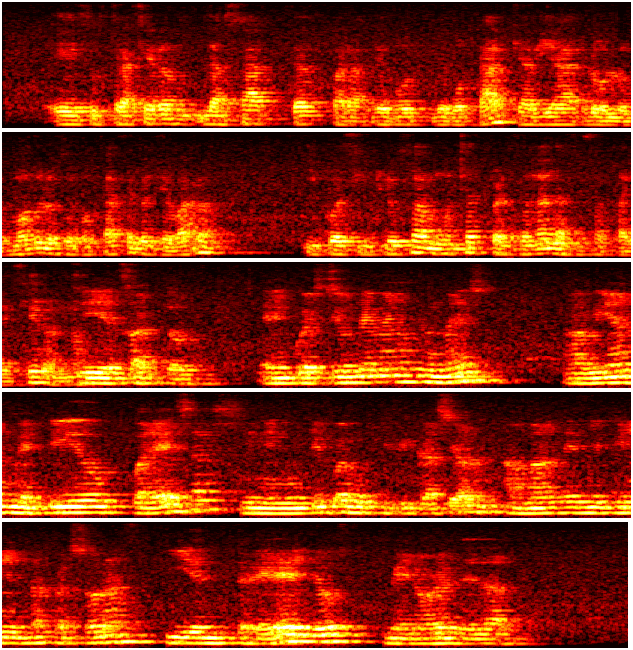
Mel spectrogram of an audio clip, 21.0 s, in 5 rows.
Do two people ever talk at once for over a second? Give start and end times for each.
none

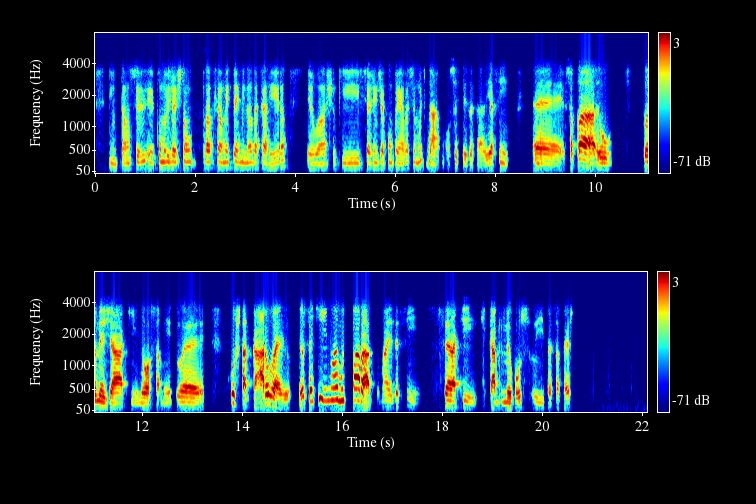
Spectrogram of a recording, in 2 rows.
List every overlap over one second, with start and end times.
none

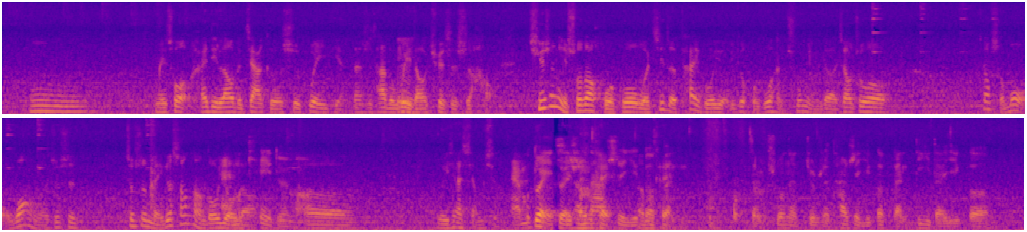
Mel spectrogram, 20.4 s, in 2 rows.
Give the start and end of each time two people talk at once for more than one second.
15.6-16.9

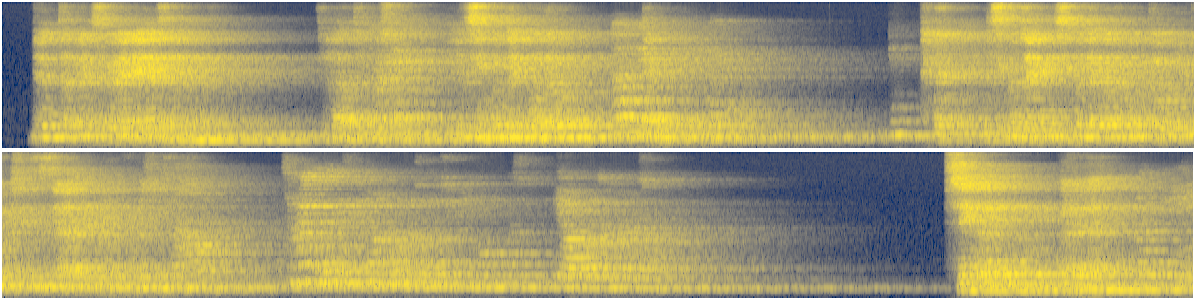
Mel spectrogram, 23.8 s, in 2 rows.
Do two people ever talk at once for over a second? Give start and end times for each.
none

